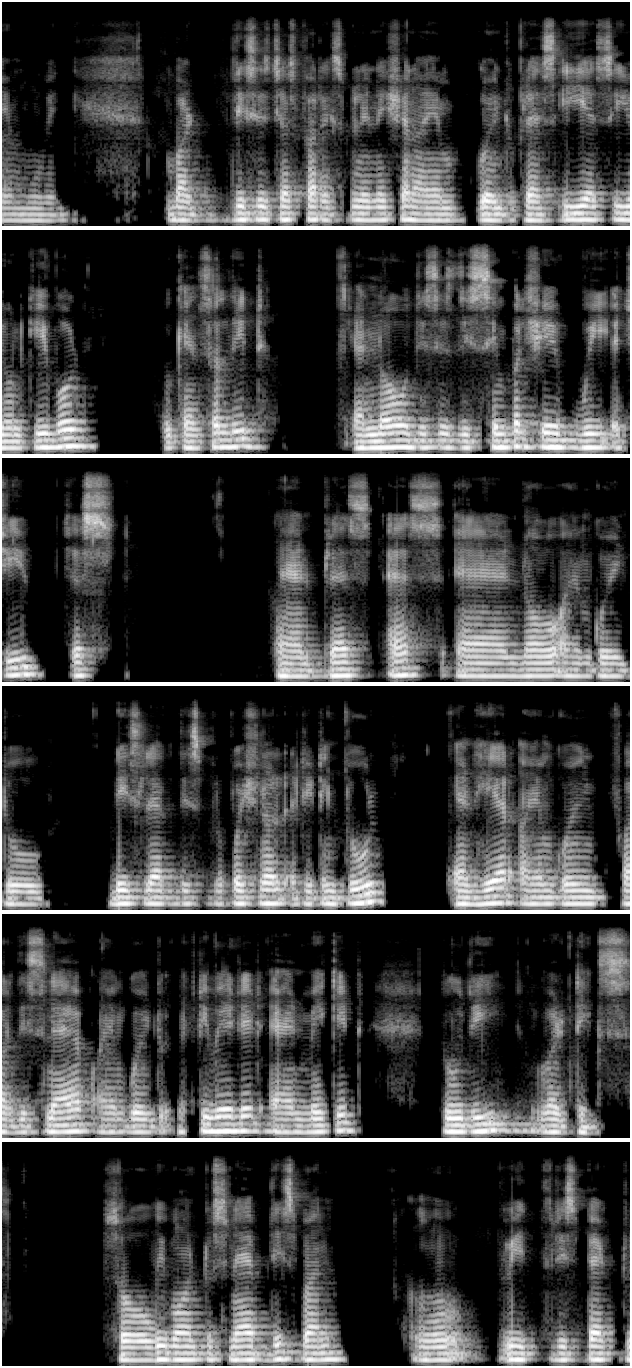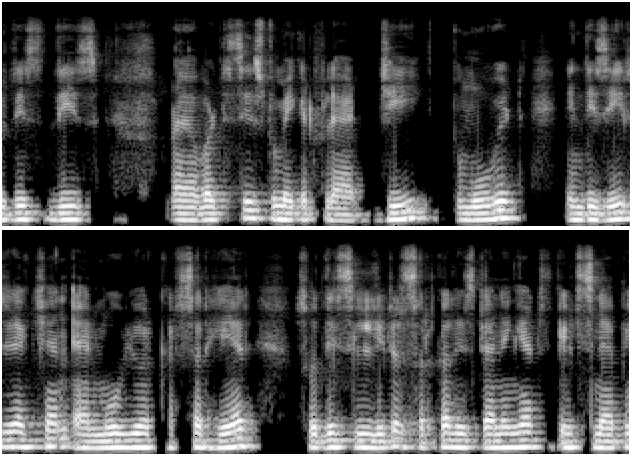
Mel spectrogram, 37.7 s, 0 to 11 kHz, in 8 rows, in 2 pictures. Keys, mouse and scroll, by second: 6.3-8.9 middle drag, 8.9 KP_1, 10.1 middle click, 11.0 scroll up 1, 12.7 Escape, 17.2 click, 20.2 click, 21.0-24.2 drag, 24.3 click, 25.5 click, 31.9 g.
